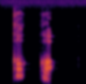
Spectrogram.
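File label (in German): "koko", japanische Mädchennamen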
